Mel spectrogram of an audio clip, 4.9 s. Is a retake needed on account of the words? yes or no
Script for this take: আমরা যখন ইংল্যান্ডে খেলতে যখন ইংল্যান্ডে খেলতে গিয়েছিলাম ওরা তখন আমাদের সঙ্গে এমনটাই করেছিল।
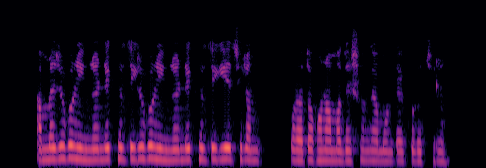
no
